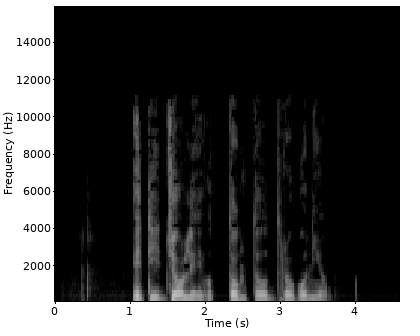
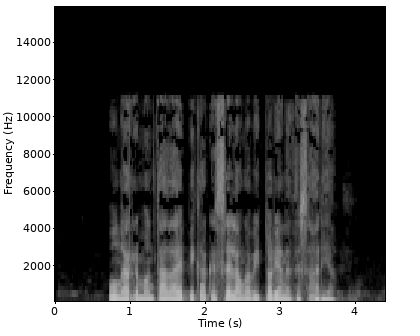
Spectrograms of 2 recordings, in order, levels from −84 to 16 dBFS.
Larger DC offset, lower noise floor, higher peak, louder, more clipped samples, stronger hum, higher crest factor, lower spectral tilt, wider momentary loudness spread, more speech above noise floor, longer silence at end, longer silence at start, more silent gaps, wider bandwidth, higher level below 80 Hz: neither; first, -82 dBFS vs -60 dBFS; second, -4 dBFS vs 0 dBFS; second, -22 LUFS vs -16 LUFS; neither; neither; about the same, 20 dB vs 16 dB; about the same, -6.5 dB/octave vs -6.5 dB/octave; first, 12 LU vs 6 LU; first, 60 dB vs 44 dB; first, 0.95 s vs 0.7 s; first, 1.05 s vs 0.75 s; neither; about the same, 11 kHz vs 11.5 kHz; second, -76 dBFS vs -46 dBFS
